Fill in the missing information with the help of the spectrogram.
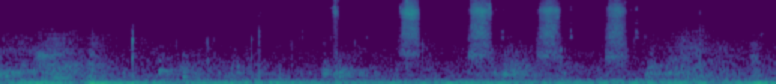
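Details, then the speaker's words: Throat spray applied to a woman with shoulder pain, whose primary lesion the practitioner located in the digestive tract (Weill Pain Relief Method): about five short, hissing spray bursts in quick succession over low room rumble. "So we're going to try and make it even easier. We're going to just do throat spray."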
